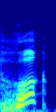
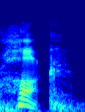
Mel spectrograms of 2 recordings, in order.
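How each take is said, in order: First: The vowel rhymes with the one in book. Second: The vowel rhymes with the one in buck. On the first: "is it hook or huck?" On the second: "I've heard people pronounce it huck"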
